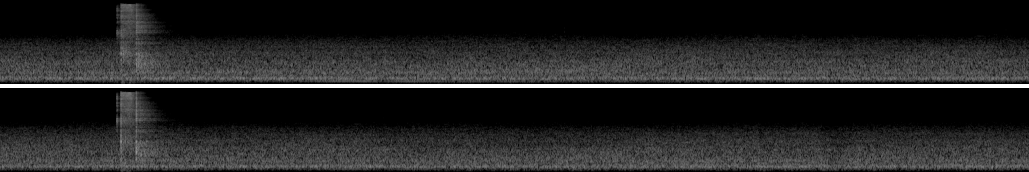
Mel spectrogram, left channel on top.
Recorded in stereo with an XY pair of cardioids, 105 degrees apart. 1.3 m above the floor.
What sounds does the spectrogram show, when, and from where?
1.2 s a pop: 55° right, 1.5 m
